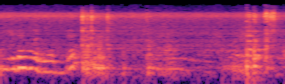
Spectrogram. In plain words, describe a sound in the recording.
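An aluminium pot clinks against a steel wok.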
